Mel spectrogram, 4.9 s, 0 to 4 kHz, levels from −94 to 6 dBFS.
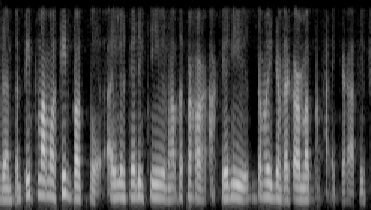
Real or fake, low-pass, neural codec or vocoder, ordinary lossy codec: fake; 3.6 kHz; codec, 24 kHz, 0.9 kbps, WavTokenizer, small release; none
